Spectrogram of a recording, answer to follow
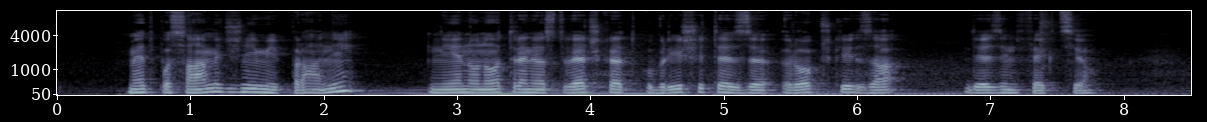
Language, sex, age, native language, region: Slovenian, male, 30-49, Slovenian, Zasavska region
